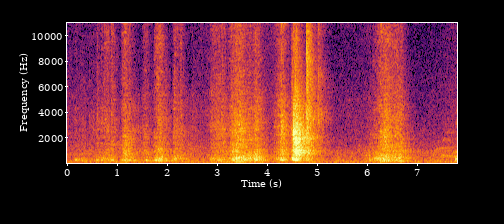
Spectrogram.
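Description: Plastic sheeting rustles and crinkles as it is handled.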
